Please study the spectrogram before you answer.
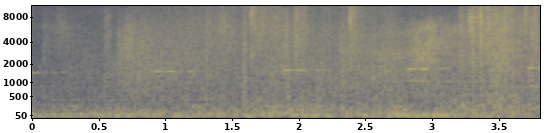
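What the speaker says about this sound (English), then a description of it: "Now my guns can actually open fire." Ship guns firing in World of Warships Legends during a carrier battle, a dense continuous rumble of heavy booms with faint higher tones over it.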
